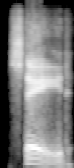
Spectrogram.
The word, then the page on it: staid: American English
